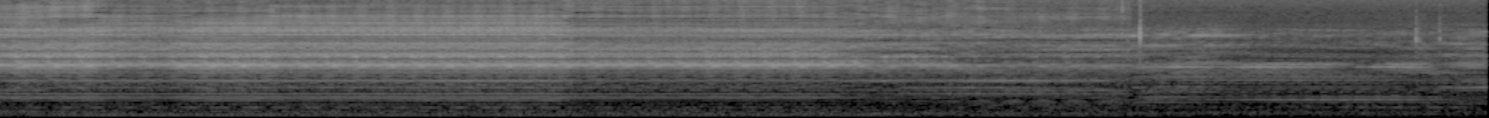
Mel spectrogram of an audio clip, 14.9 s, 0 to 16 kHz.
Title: MSI CX623 laptop making very loud noise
